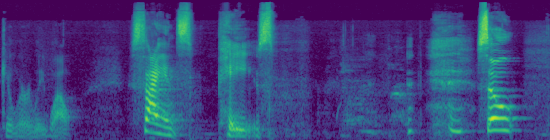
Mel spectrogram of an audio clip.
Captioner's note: chuckling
